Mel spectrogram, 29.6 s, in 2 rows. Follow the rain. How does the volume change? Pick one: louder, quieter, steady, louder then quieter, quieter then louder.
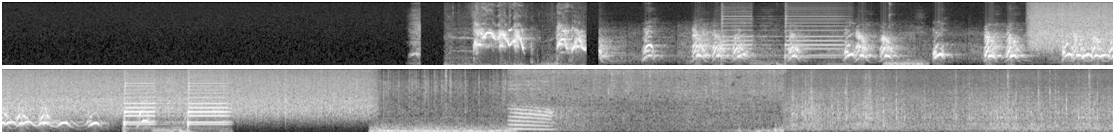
quieter.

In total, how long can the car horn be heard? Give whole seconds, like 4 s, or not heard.
3 s.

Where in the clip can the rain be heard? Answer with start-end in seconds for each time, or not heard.
13.7-29.5.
